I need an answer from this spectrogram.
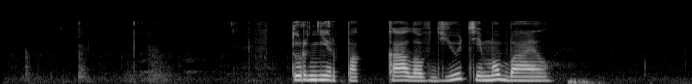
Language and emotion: Russian, neutral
